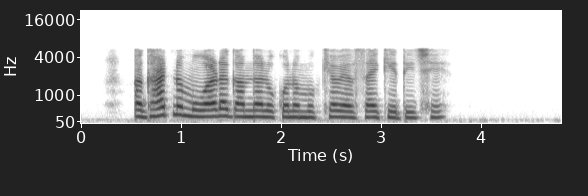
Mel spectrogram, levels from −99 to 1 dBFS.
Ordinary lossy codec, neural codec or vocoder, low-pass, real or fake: none; codec, 16 kHz in and 24 kHz out, 1 kbps, XY-Tokenizer; 5.4 kHz; fake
